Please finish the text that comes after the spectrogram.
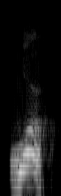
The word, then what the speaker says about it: work: Từ work này là âm ơ trong tiếng Anh.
